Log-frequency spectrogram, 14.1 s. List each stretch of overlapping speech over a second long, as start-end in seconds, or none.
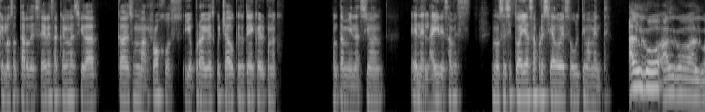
none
